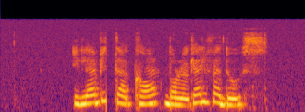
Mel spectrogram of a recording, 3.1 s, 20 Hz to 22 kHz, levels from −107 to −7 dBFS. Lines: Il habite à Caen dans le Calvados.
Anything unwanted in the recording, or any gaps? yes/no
yes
